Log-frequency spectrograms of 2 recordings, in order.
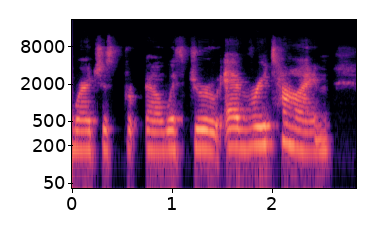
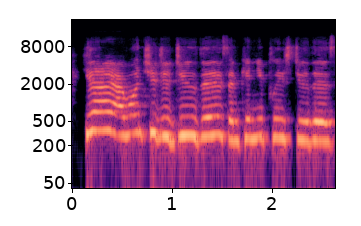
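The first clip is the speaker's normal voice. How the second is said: lightly voiced demanding people, a bit higher and louder; asking a favour, mildly pushy; other people asking; 7 semitones higher, 4 dB louder than usual. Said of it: "And then people like".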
